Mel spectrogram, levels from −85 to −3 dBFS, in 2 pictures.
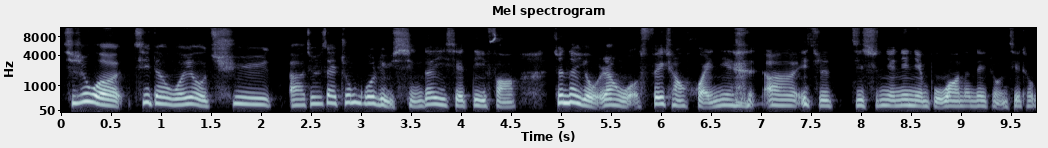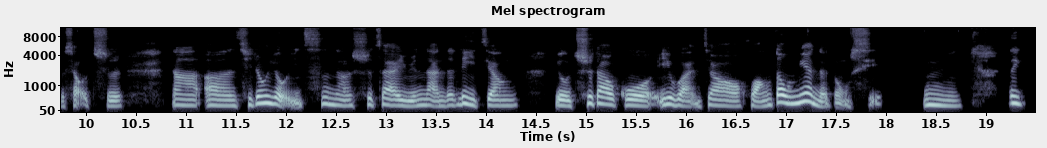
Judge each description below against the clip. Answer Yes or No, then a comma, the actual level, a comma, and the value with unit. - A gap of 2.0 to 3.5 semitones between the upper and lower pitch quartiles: No, average, 4.6 semitones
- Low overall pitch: No, high, 190 Hz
